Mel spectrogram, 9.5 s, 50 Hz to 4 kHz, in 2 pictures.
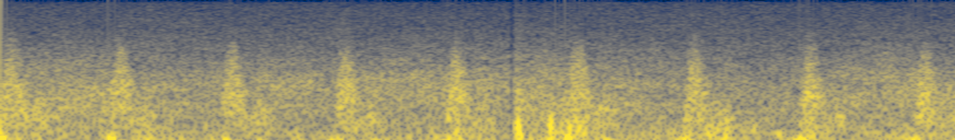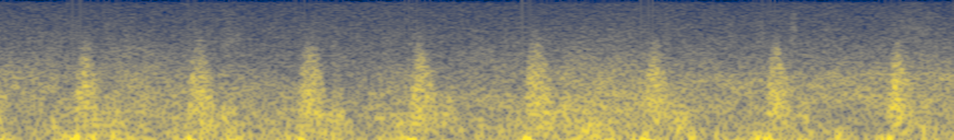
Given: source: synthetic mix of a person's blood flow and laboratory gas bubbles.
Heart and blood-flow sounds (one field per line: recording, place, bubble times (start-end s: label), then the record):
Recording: Doppler ultrasound of blood flow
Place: subclavian vein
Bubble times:
no bubbles
From the record:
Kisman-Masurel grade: 000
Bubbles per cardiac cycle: 0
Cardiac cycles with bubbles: 0%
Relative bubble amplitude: no bubbles discernible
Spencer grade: 0 (complete lack of bubble signals)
